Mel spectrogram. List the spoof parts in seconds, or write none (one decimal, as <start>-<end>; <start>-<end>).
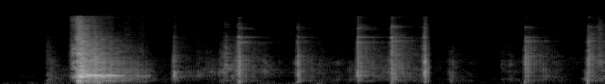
0.0-6.1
